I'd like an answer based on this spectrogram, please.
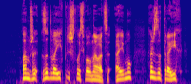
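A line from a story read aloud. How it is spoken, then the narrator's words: Giggling. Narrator (Russian): хихикнула Полина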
